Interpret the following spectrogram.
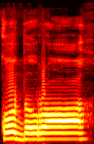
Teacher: طامۃ کاف با پیش کب، را کھڑا زبر را، کب را، را کو موٹا یعنی پر کر کے پڑھیں گے کیونکہ را کے اوپر کھڑا زبر ہے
